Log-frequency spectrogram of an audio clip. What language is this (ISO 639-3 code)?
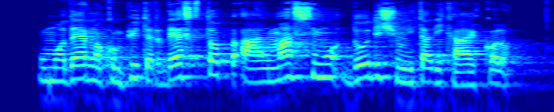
ita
